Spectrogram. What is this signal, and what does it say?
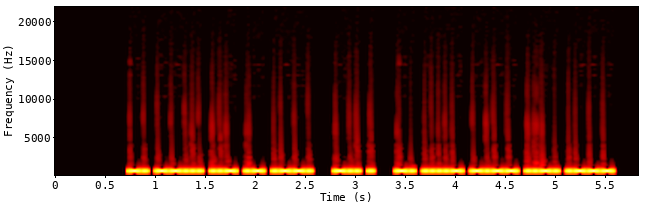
Morse code, heard as a keyed tone, about 36 wpm, 700 Hz. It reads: N7UAP DE N4YFJ
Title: USA Callsign DE Callsign 35wpm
